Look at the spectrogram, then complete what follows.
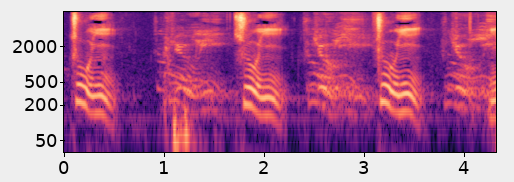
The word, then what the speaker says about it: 注意: 주의. 주의. 주의. 주의. 주의. 주의. 이때는 이 발음이 주보다 약합니다. 주의. 주의. 네, 주의 하지 마십시오. Y 발음을 살리십시오. 주의. 주의. 주의.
